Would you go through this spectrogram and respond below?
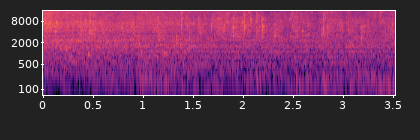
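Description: Tap water runs steadily into a sink as charcoal soap lather is rinsed off hands, a continuous broadband splash with no pauses, close and fairly loud throughout.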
